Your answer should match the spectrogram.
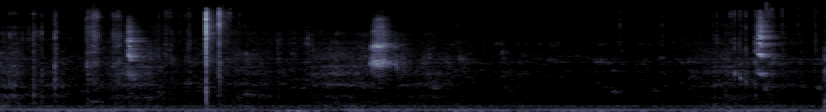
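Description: Scissors snip by hand through embossed card paper, a few sparse, soft cuts spaced seconds apart, close and fairly quiet.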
